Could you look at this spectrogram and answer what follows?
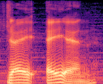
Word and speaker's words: Jan: His name's John? Yeah. John. Can't resist. I don't know how. I mean, it spells Jan, but it's pronounced John.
